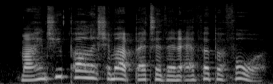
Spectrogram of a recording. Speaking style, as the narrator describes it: he said

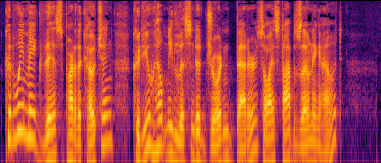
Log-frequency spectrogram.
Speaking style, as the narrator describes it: Brightly, she asked

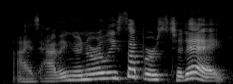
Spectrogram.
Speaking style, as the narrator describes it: he shouted, roaring with laughter

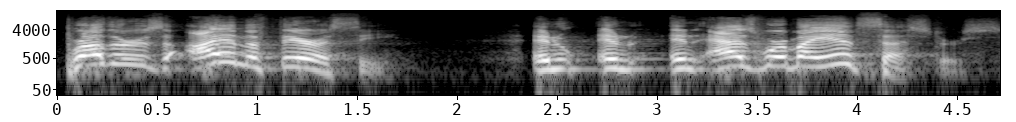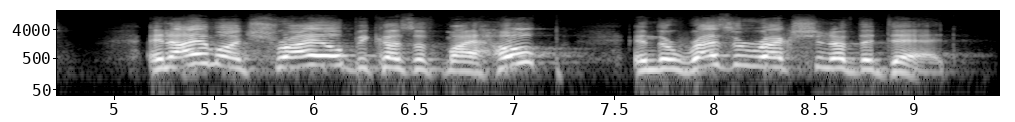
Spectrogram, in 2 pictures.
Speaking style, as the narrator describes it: he shouted

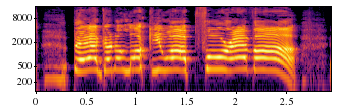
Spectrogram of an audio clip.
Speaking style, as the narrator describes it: It also yelled

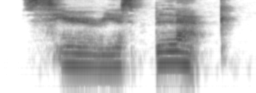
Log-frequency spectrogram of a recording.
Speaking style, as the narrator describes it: the voice hissed

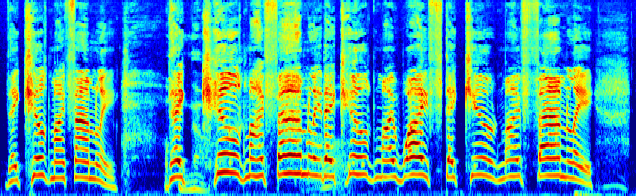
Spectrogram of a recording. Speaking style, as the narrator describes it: A man started yelling

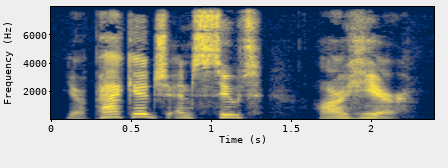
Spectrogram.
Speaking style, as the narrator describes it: Harry said triumphantly, sides heaving

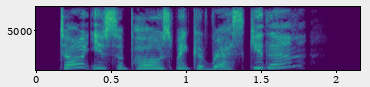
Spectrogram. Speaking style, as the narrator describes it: asked the girl anxiously

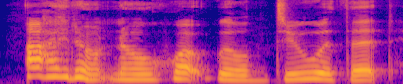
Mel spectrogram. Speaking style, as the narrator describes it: Allie laughed

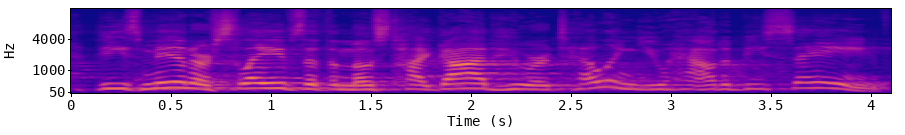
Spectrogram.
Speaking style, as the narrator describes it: she shouts

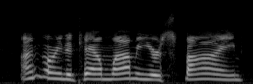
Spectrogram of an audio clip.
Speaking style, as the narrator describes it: his sister whined

